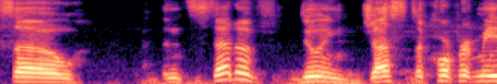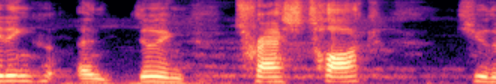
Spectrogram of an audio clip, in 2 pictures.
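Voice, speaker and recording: Lively intonation comes across in a dry, close sound with no echo. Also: man. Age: 60s. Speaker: business speaker. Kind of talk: motivational talk. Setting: bowling alley. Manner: casual, folksy.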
